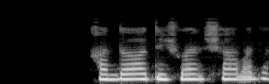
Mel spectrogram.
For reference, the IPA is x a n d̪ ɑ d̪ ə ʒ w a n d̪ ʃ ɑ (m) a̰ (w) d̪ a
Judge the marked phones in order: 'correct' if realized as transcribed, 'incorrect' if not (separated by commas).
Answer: correct, incorrect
